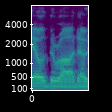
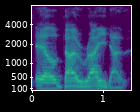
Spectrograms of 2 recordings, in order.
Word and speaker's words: El Dorado: the theater it says don't say El Dorado it's eloro so and the reason I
